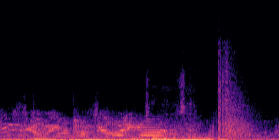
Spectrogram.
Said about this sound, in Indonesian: lalu terdengar suara tembakan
